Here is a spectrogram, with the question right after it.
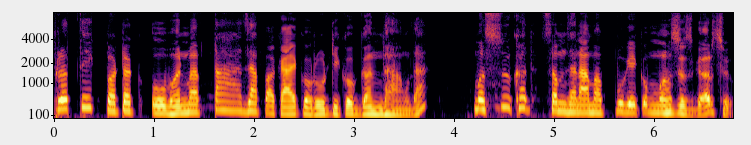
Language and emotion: Nepali, happy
